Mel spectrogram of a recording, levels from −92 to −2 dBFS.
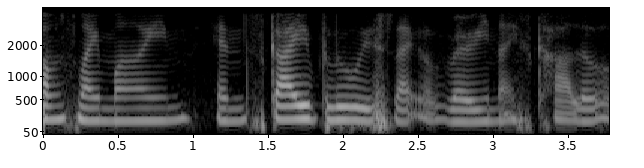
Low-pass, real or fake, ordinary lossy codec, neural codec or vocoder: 3.6 kHz; real; none; none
